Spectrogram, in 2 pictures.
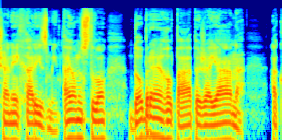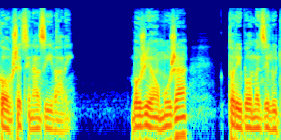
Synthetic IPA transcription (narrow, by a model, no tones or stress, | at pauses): t͡ʃajnɛjxaɾizmit̪ajɔmst̪ʋɔd̪ɔbɾɛːɦɔpaːpɛʒajaːna | akɔɦɔfʃɛt͡sinaziːʋa̰lḭ | bɔʒɪɛɦɔmuʒa | kt̪ɔɾiːbɔlmɛd͡ziʎuɟ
